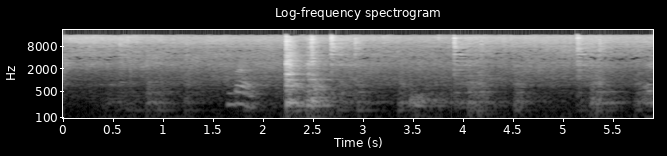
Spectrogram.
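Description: Eggplant and flat beans fry with onion in a pan, a soft steady sizzle with sharp clinks and scrapes of a utensil against the pan, and a brief spoken word.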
